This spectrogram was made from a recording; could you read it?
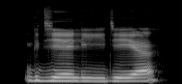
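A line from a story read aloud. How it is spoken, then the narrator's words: Sarcastic question. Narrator (Russian): язвительно спросил Полукс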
